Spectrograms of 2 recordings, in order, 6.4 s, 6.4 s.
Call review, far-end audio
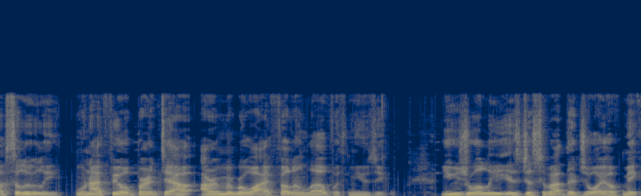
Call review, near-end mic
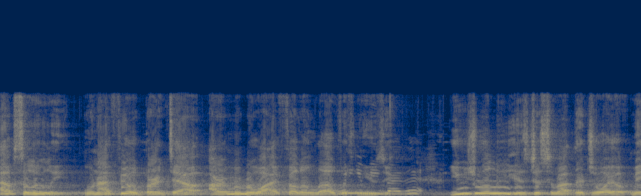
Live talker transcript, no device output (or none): What do you mean by that?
